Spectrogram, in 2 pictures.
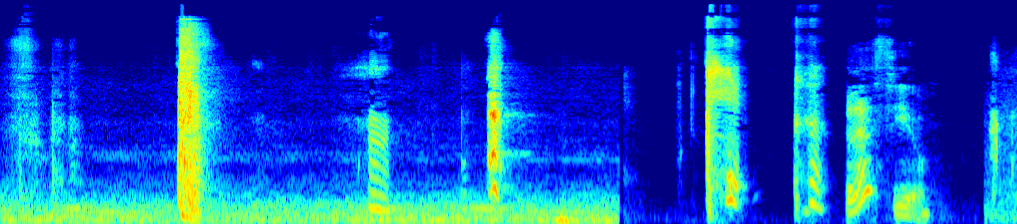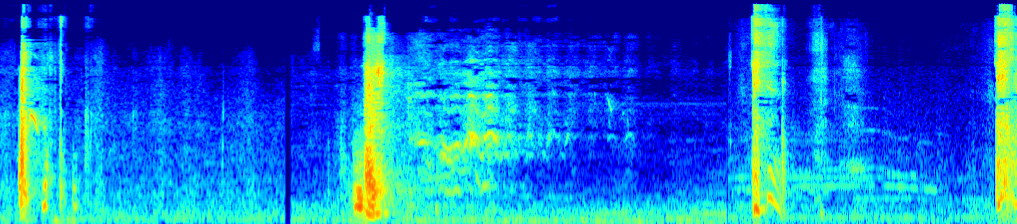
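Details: Baby sneezing: a run of about eight small, sharp sneezes over fifteen seconds, with soft breathing and faint room noise between.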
